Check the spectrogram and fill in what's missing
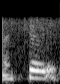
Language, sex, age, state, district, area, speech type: Hindi, female, 60+, Uttar Pradesh, Azamgarh, urban, conversation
